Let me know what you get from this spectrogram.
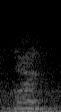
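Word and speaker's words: nein: If you see E-I, it will be I. And A-I will be also I. Again, these two are similar in sound. What is this? Nine.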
